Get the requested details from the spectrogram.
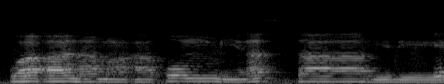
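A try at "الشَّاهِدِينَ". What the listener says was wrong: itu sin besar ya jadi ada tapasy minas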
